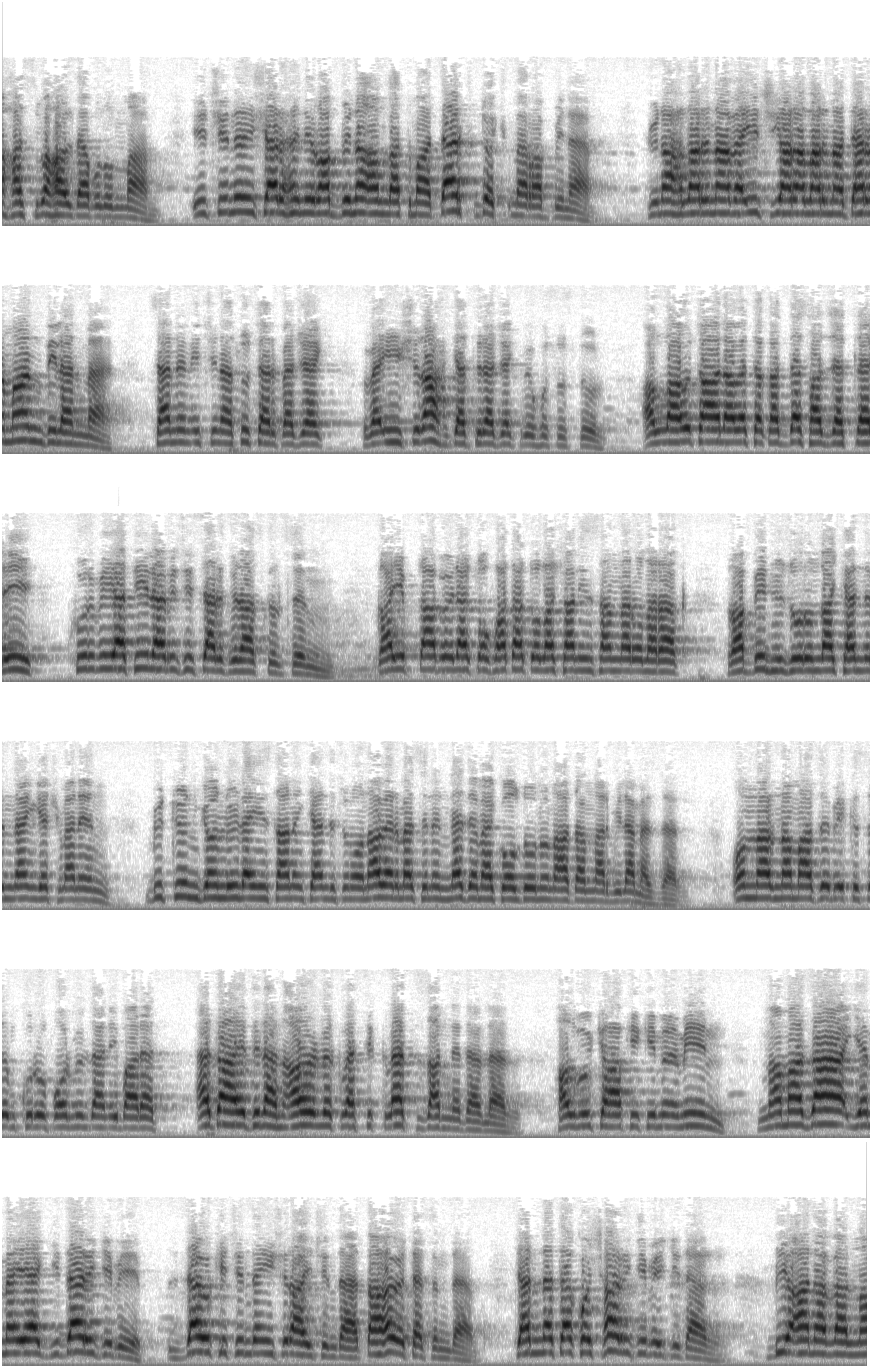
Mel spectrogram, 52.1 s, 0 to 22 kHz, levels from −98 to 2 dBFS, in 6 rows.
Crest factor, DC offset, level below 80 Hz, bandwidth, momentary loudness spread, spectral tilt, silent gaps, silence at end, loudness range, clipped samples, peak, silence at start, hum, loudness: 16 dB; 0.3%; -60 dBFS; 6 kHz; 13 LU; -7 dB/octave; none; 0 s; 5 LU; under 0.1%; -2 dBFS; 0 s; none; -17 LUFS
